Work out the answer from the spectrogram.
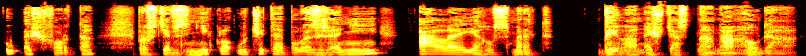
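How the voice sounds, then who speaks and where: A male narrator puts on a secretive senior official in a detective audiobook. He is formal and evasive, explaining carefully in a low, husky voice with a very dry sound. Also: expressive, no echo. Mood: defensive.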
